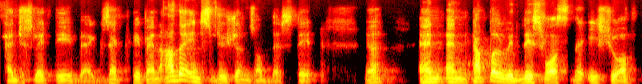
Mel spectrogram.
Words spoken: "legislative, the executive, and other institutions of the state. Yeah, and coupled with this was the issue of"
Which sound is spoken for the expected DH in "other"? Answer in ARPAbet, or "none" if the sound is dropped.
none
